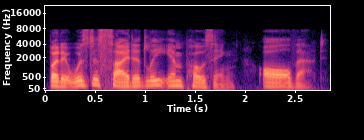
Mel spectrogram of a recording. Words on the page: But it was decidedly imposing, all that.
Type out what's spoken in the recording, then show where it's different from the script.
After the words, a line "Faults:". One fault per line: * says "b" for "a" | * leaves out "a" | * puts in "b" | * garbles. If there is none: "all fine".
But it was decidedly imposing, all that.
Faults:
all fine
